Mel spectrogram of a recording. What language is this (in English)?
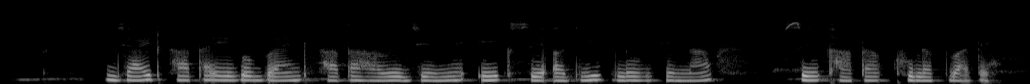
Bhojpuri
